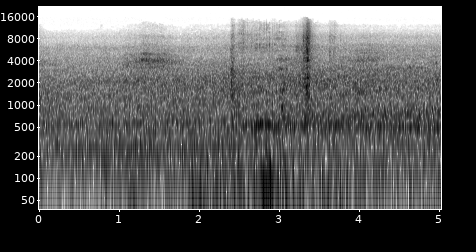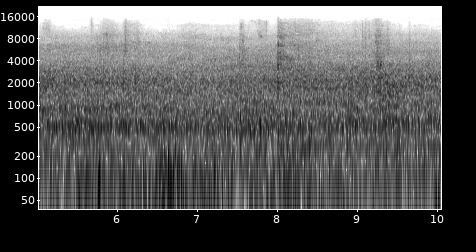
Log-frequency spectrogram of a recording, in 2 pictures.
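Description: Steady outdoor background noise with a faint steady hum and a few low bumps.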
